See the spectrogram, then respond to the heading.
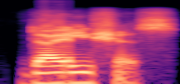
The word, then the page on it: dioecious: American English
